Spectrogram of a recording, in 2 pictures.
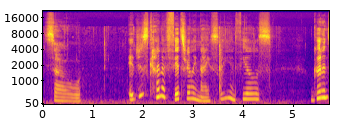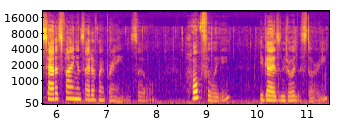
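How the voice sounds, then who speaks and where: A woman's voice: medium pitch, lively intonation, measured pace, a little mellow. A woman hosting her audio roleplay channel, chatting to listeners in an informal, rambling, candid way. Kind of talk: casual chat to listeners.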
